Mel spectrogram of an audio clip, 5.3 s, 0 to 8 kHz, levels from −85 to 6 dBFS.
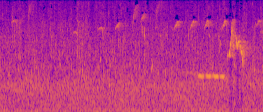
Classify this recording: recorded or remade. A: recorded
